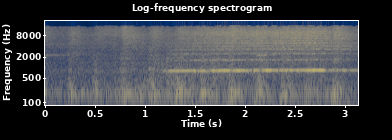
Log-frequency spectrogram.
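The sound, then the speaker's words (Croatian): A narrow-gauge steam locomotive on an old tourist railway gives one sustained, steady-pitched whistle of under two seconds, sounding over the rhythmic rumble and clatter of the moving train. “Pisak Ćirine lokomotive, oblaci pare i uskotračna pruga rijetko se mogu vidjeti i doživjeti kao turistička atrakcija.”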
